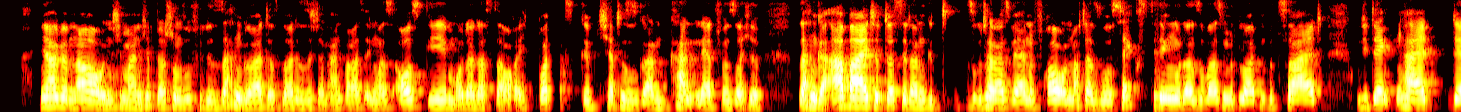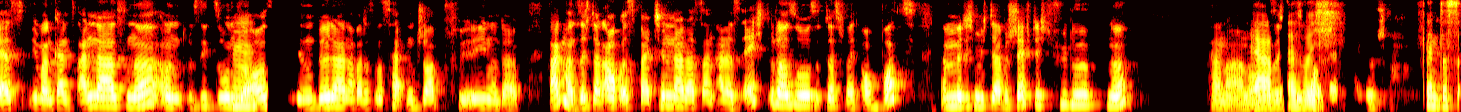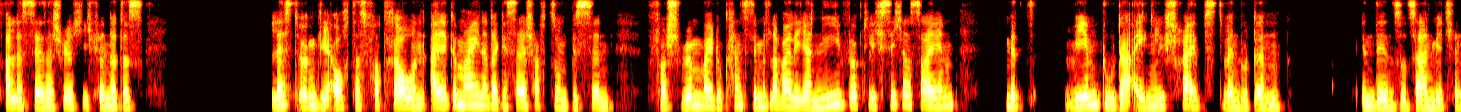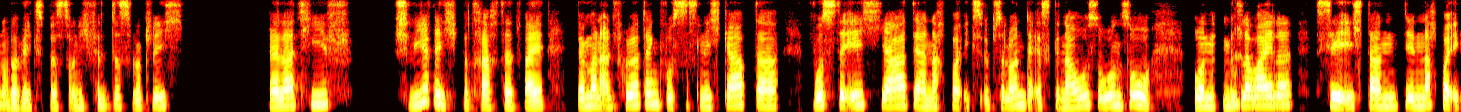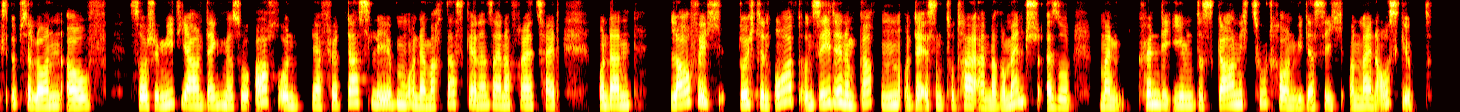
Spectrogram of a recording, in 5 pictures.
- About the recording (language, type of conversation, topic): German, unstructured, Wie verändern soziale Medien unsere Gemeinschaft?
- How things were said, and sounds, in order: unintelligible speech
